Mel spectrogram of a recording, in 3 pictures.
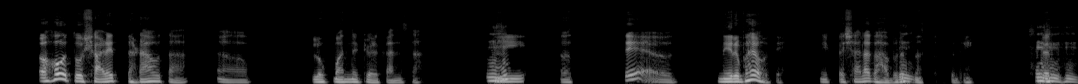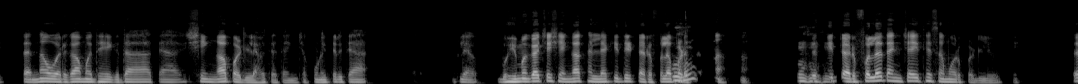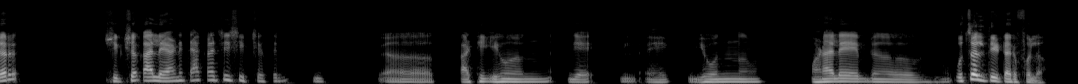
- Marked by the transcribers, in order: tapping
- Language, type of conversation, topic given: Marathi, podcast, लोकांना प्रेरणा देणारी कथा तुम्ही कशी सांगता?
